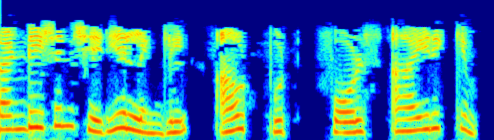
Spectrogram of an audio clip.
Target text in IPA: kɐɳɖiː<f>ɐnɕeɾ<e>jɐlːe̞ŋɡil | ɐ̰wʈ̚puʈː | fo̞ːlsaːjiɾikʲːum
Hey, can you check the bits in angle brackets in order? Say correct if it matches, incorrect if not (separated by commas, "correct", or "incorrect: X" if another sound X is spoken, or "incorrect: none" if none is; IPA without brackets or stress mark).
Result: incorrect: ʂ, incorrect: i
